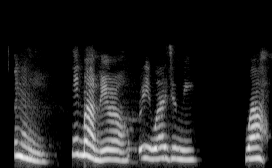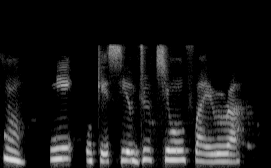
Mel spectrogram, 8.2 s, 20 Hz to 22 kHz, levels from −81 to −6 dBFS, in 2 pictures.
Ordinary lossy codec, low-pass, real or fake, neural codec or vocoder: AAC, 48 kbps; 7.2 kHz; fake; codec, 16 kHz, 1 kbps, X-Codec, HuBERT features, trained on general audio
